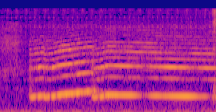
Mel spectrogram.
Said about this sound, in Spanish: Pucha, tengo una, una, patrulla atrás mío.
